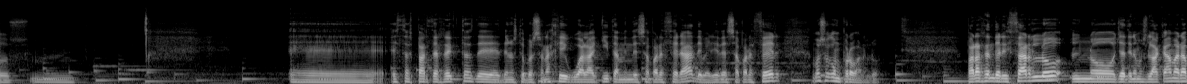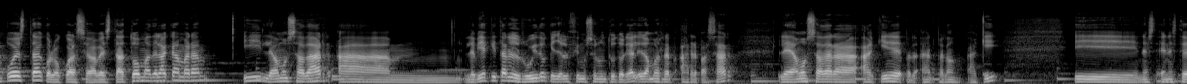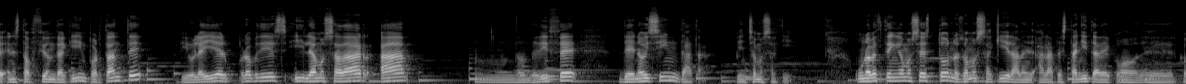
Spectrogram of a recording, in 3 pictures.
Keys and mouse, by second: 19.2 click, 20.3 click, 21.6 click, 30.9 click.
